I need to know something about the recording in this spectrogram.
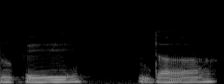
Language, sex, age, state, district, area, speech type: Punjabi, male, 45-60, Punjab, Fazilka, rural, read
